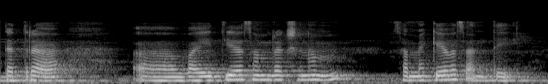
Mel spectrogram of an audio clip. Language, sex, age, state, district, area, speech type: Sanskrit, female, 30-45, Andhra Pradesh, East Godavari, urban, spontaneous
